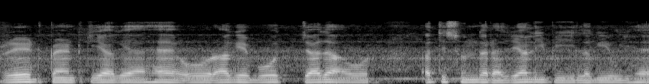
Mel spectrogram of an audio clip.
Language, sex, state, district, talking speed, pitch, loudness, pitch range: Hindi, male, Rajasthan, Bikaner, 155 wpm, 105 Hz, -17 LUFS, 100-105 Hz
